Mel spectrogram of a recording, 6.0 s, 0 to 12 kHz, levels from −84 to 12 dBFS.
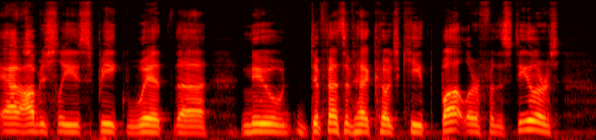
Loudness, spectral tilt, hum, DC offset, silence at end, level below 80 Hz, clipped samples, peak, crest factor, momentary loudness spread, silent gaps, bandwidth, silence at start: -30 LUFS; -5 dB/octave; none; under 0.1%; 0.4 s; -66 dBFS; under 0.1%; -12 dBFS; 18 dB; 8 LU; none; 12 kHz; 0 s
